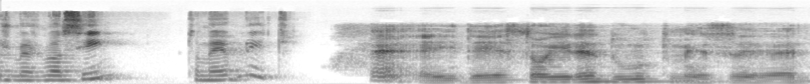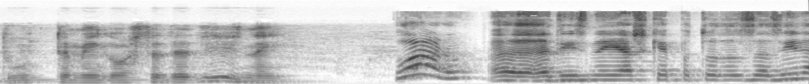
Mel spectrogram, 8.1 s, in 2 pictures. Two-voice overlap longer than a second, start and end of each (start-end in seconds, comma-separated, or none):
none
